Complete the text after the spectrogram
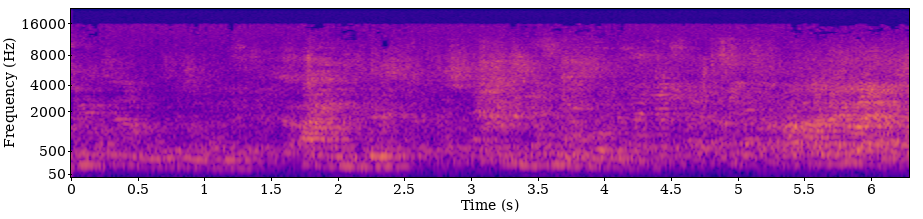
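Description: A man speaks into a microphone with animation in a large chamber.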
